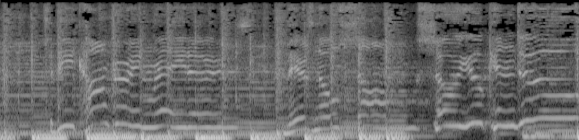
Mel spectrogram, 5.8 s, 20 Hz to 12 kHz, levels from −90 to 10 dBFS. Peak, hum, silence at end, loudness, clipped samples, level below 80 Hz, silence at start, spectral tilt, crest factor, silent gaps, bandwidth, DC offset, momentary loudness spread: -2 dBFS; none; 0 s; -18 LUFS; under 0.1%; -24 dBFS; 0 s; -4 dB/octave; 16 dB; none; 11.5 kHz; under 0.1%; 5 LU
